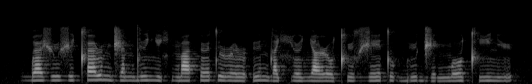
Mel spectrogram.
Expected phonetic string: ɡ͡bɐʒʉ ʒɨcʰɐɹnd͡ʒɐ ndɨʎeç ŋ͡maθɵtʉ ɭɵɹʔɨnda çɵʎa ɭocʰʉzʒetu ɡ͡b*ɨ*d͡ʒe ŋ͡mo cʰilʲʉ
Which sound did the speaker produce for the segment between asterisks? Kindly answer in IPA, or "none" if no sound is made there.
ʉ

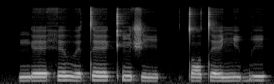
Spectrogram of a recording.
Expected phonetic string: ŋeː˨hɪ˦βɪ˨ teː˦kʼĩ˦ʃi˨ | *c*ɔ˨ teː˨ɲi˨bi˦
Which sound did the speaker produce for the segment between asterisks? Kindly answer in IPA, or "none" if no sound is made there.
t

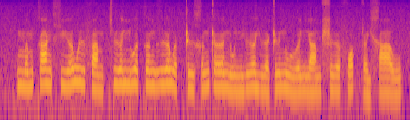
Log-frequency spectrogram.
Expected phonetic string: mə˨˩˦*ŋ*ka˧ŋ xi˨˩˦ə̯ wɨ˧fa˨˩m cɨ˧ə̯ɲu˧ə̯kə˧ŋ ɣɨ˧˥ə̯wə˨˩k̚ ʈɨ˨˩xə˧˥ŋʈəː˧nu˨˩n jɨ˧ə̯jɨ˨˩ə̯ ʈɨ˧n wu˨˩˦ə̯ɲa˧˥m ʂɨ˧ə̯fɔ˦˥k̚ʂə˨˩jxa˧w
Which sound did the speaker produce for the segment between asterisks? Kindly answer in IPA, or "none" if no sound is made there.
m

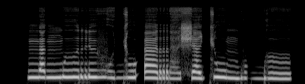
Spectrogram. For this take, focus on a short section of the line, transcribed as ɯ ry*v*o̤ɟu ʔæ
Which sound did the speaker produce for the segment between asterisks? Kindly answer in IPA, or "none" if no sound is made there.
v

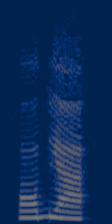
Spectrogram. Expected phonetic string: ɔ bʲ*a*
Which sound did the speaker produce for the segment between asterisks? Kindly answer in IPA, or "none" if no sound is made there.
a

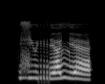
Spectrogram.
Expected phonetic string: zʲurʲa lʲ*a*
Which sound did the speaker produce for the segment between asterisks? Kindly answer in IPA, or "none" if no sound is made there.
æ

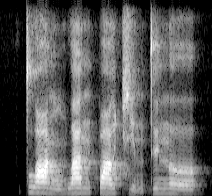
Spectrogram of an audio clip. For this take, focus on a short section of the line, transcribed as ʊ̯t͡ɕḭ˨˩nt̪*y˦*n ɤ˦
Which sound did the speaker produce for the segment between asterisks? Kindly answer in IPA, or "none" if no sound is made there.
y˦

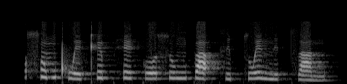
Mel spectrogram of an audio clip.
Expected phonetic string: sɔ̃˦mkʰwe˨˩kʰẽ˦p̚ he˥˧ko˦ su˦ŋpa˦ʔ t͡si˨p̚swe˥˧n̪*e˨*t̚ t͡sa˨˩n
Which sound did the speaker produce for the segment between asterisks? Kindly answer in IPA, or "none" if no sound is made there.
i˨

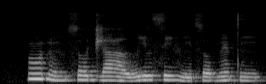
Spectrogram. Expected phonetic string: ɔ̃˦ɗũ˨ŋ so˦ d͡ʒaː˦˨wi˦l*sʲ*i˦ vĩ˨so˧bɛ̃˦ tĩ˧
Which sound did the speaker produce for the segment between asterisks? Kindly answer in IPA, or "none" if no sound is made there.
s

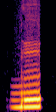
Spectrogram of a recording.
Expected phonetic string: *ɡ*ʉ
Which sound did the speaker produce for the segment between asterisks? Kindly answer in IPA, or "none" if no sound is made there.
ɡ͡b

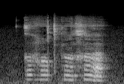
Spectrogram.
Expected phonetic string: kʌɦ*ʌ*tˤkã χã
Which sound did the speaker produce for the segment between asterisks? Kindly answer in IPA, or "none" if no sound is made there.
ɑ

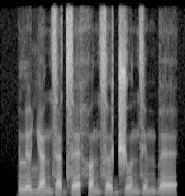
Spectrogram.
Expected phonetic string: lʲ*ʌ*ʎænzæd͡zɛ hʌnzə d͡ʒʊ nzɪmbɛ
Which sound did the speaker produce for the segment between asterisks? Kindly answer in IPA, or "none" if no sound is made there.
ɒ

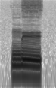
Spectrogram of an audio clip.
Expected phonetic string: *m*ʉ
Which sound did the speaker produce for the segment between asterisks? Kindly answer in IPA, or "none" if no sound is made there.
m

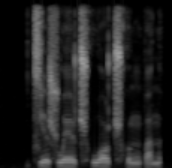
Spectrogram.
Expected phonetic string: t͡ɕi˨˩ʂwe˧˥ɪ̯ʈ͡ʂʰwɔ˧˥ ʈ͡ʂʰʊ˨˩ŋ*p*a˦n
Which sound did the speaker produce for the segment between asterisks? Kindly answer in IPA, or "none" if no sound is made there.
p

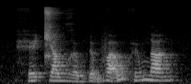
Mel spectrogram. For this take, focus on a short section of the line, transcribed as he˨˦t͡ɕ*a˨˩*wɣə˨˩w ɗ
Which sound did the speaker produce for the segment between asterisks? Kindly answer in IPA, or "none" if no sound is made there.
a˧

